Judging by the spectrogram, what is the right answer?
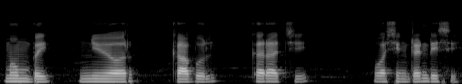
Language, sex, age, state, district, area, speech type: Marathi, male, 45-60, Maharashtra, Amravati, urban, spontaneous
